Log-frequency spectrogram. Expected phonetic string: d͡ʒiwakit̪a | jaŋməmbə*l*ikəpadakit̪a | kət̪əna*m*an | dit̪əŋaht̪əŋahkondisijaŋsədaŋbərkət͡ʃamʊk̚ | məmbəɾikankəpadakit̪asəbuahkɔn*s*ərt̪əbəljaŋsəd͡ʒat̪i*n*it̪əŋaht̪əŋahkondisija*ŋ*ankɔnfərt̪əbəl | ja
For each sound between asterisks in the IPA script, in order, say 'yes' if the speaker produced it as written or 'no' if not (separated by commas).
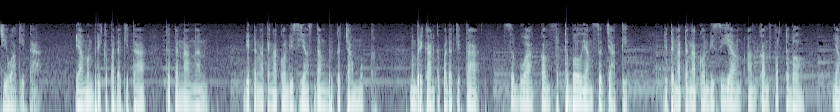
no, no, no, no, yes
